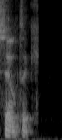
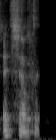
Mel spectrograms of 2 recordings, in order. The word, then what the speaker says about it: Celtic: Well, it's first of all pronounced Celtic, and it's Celtic.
